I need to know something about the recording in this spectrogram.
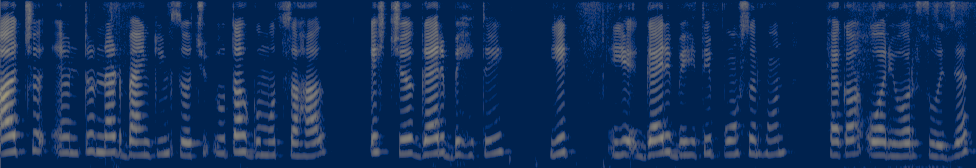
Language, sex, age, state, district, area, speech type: Kashmiri, female, 18-30, Jammu and Kashmir, Bandipora, rural, spontaneous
